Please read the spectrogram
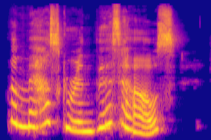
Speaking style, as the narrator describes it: she cried

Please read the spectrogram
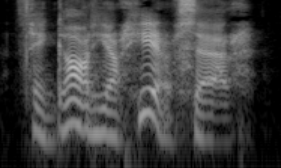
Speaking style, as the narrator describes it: boomed forth in Bates' sepulchral voice

